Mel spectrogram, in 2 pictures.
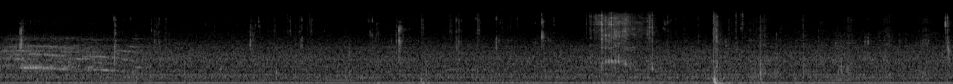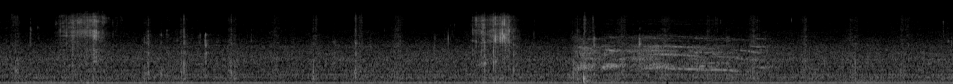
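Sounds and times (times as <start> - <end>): rooster crowing: 0.0 - 2.0, 14.3 - 18.6
crunchy chewing: 0.0 - 19.0.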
